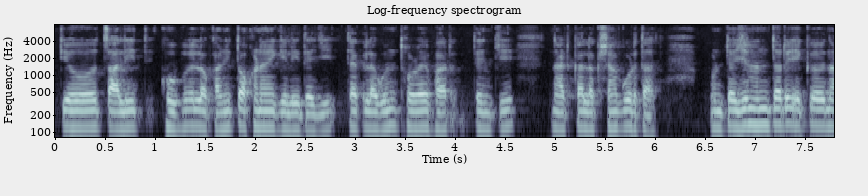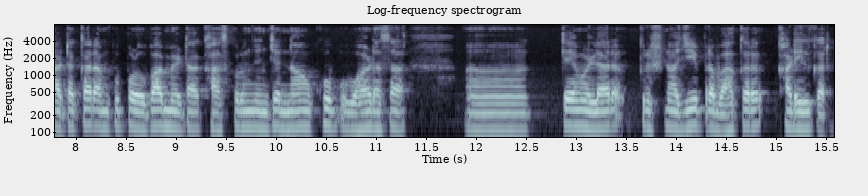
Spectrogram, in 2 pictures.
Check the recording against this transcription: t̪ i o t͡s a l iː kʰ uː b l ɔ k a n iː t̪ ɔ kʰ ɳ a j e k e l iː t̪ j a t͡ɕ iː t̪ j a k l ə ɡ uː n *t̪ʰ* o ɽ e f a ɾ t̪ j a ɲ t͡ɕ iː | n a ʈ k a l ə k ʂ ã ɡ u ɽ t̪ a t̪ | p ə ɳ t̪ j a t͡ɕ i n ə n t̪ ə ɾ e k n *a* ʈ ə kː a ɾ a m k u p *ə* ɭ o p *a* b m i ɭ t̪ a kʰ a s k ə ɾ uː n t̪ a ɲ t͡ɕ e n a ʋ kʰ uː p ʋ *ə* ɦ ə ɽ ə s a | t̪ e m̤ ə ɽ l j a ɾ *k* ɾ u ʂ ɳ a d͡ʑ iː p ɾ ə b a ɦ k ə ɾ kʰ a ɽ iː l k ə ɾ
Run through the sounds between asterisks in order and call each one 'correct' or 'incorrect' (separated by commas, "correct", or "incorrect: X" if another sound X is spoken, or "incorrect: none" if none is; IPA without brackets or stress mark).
correct, correct, correct, correct, correct, correct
